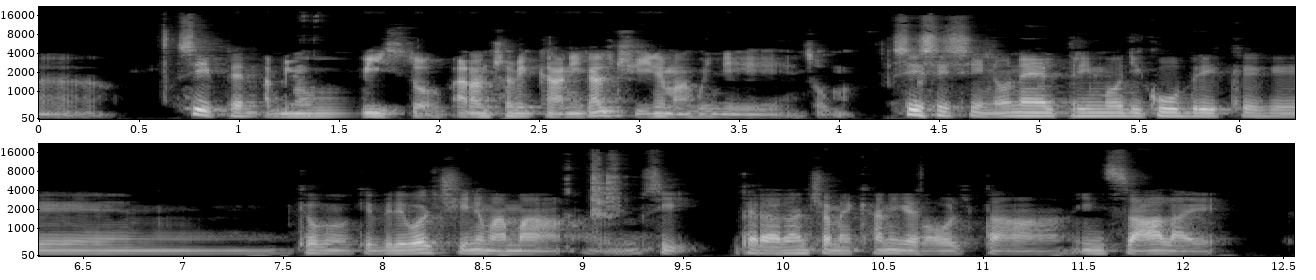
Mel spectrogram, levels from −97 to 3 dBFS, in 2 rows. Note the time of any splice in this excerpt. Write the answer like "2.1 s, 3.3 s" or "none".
7.5 s, 10.7 s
